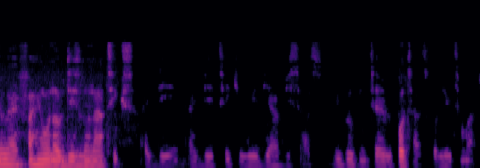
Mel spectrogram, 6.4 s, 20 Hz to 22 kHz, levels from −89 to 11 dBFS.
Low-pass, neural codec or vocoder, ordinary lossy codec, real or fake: none; none; none; real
